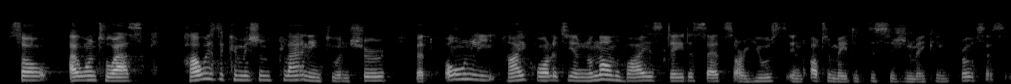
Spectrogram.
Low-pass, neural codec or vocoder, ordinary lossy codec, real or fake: 7.2 kHz; vocoder, 22.05 kHz, 80 mel bands, HiFi-GAN; none; fake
